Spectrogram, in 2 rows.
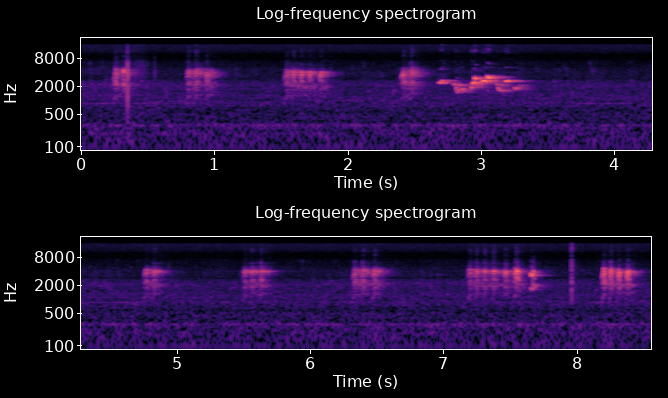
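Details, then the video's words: Bulbul singing, recorded 21 August 2022: short buzzy chirps repeated roughly every half second to second, broken by one brighter warbled flourish, over a steady low hum. "تغريد البلبل"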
